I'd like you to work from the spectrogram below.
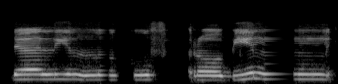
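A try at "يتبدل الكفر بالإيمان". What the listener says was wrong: Bilnya jangan ditahan. Idhar. Alif lam komariah itu idhar komariah. Idhar komariah. Yatabadalil kufra bil iman. Karena berhenti jadi panjang. Jadi mad ari disukun sifatnya sementara.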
